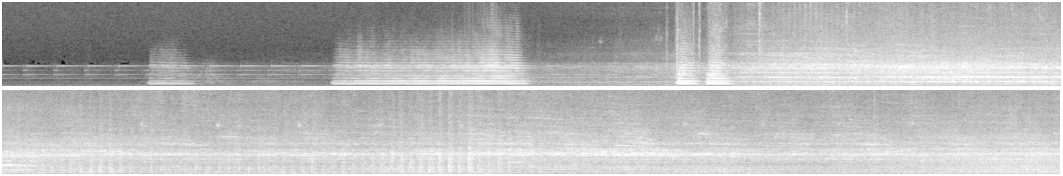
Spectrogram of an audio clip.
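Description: Union Pacific freight locomotive horn sounding for a grade crossing: a short blast, a long blast, then two quick short blasts. About nine seconds in, the locomotives and a long string of freight cars pass close by, with wheels rumbling and clicking over the rails.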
